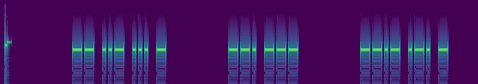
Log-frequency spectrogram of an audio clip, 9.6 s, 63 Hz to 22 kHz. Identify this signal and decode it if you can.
Morse code, heard as a keyed tone, about 21 wpm, 700 Hz. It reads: MUST GO QRT
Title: Common QSO Phrases - 3x Word-Spacing - 20wpm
